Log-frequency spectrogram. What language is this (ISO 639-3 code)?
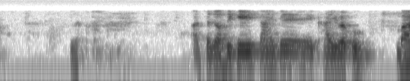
ori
